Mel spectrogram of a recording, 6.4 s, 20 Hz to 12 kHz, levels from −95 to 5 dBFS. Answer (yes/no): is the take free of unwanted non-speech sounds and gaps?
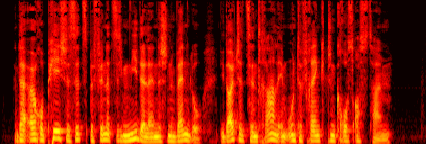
no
